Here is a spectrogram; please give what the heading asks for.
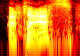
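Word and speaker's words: Akaa: Akka. Now, he's actually older than the town. So Akka, or in Finnish it's pronounced Akas, is a town and municipality in 100.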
